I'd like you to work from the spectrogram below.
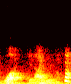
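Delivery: soft, slow, chuckling through it; half laughing at the hurt question; laughing spouse. Retold or imitated. Spouse puzzled by the outburst, laughing quietly. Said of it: "my spouse was wondering".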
